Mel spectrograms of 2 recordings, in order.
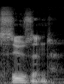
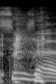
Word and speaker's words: Sousa: s-o-u-s-a-i-n-s dot com because when i heard it in my head i think i said susan so i want to spell that out you said souza but okay it's good to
